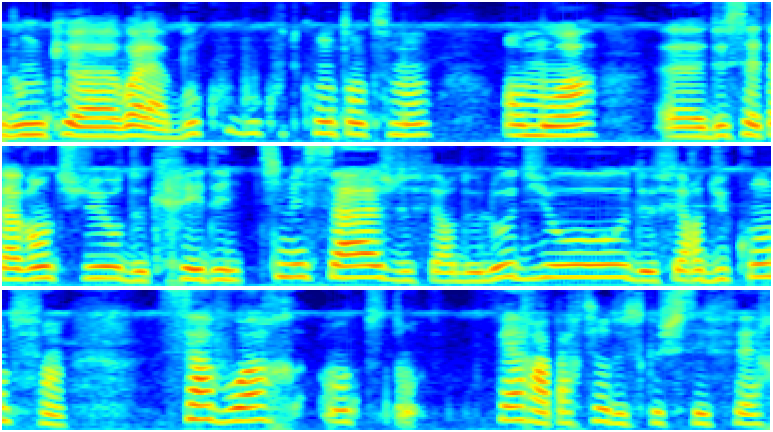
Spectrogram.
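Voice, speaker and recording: Moderate pace in a dry, close sound with no echo. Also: woman, fairly high pitch for a woman, ordinary pitch variation. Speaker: wellbeing content creator and storyteller. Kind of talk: personal testimony video monologue. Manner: hesitant, many fillers.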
